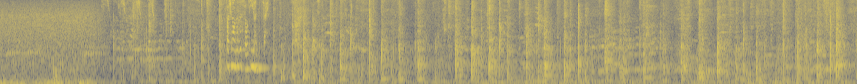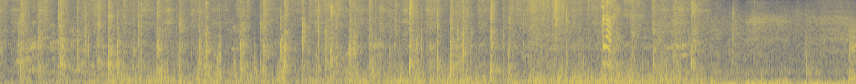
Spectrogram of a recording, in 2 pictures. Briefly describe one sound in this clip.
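Footsteps climb stone stairs and echo in a narrow space.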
